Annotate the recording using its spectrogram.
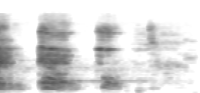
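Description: A man clearing his throat and coughing: short rough bursts in the first second or so.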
